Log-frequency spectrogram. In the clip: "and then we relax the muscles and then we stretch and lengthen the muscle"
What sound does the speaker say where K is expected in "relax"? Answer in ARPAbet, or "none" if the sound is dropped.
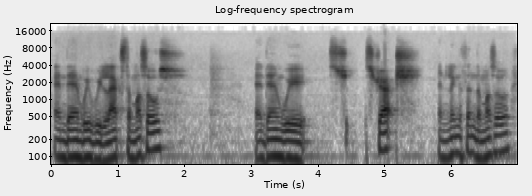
K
